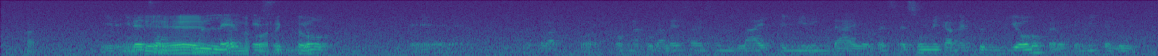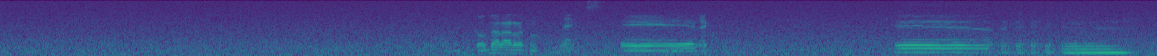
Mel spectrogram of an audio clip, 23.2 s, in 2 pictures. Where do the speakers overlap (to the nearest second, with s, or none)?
1 s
